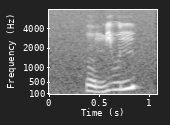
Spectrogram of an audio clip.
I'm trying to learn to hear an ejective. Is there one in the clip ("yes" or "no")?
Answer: no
